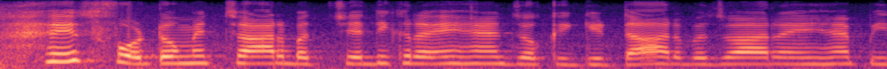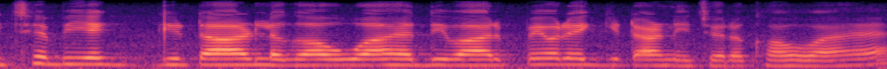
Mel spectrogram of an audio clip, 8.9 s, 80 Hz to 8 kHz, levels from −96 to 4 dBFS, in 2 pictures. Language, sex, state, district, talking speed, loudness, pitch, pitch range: Hindi, female, Haryana, Charkhi Dadri, 205 wpm, -19 LUFS, 225 Hz, 205-250 Hz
